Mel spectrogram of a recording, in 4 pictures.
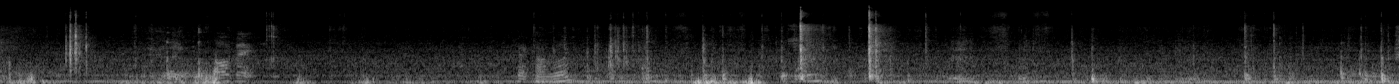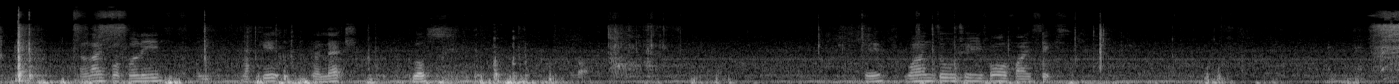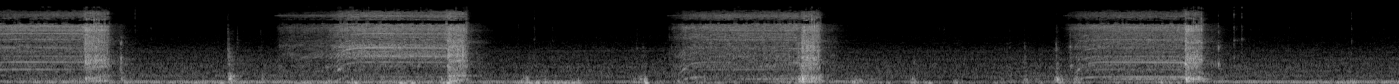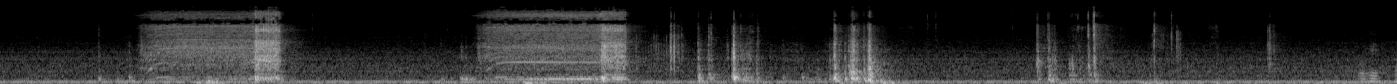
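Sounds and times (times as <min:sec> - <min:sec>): cordless screwdriver driving screws: 0:38.6 - 0:40.2.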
